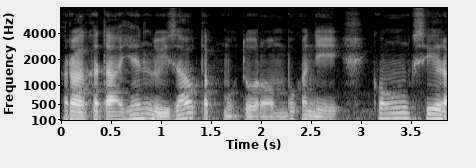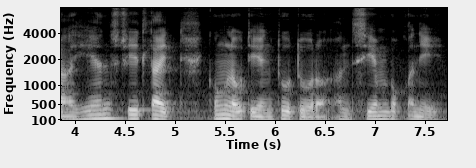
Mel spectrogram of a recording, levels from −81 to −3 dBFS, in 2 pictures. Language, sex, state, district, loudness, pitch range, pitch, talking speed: Mizo, male, Mizoram, Aizawl, -21 LUFS, 95-115 Hz, 100 Hz, 225 wpm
